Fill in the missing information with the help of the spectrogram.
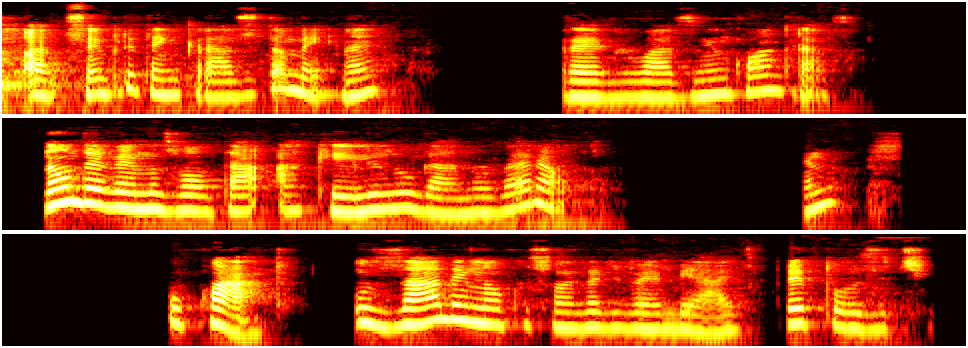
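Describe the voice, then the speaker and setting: This woman's voice is fairly high in pitch and dark in tone, with a faint hiss or hum behind it. As a Portuguese teacher giving a grammar lesson, she explains things patiently in steps and keeps checking on the listener with tag questions.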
